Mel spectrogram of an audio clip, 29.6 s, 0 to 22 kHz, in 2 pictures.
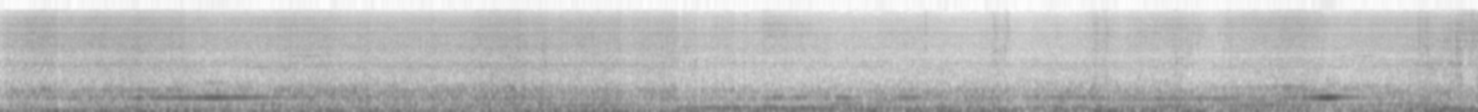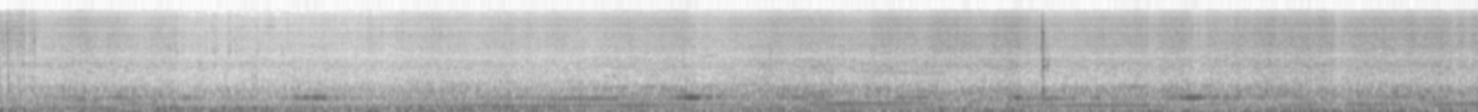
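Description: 1995 BMW M3's straight-six engine heard from inside the cabin while driven hard on a race track. The engine note falls and climbs with the revs, dropping sharply about three-quarters of the way through and then rising again.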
